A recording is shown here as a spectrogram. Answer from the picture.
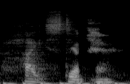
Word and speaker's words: heist: word that was mispronounced heist heist repeat after me heist heist yeah it's an i heist money heist okay but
